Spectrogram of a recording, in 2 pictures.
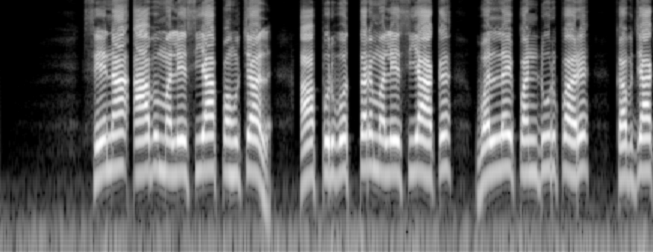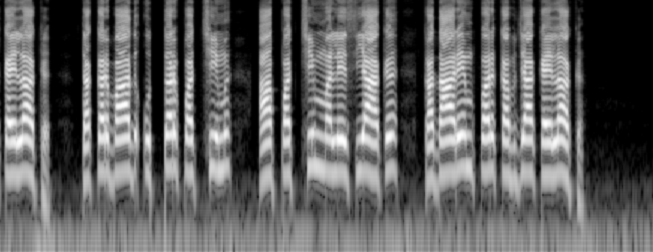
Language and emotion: Maithili, neutral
